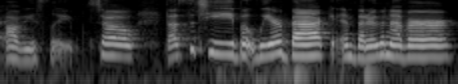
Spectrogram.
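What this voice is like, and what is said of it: Sniffly, congested voice. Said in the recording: “I am still sniffly ... I'm still a little sniffly. So, sorry my voice sounds a little crazy.”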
